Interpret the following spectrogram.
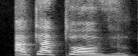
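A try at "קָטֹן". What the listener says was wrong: Non, c'est un noun. Voilà, tu vois, il est plus long.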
